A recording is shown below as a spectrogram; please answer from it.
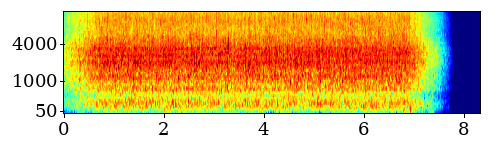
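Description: Running water: a steady splashing rush that fades in at the start and fades out about seven and a half seconds in.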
